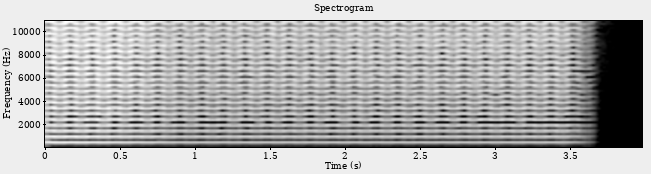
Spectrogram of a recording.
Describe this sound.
Organ C3 VIB
These are the "Instrument" sounding sounds from a broken keyboard. The
name of the file itself explains spot on what is expected.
